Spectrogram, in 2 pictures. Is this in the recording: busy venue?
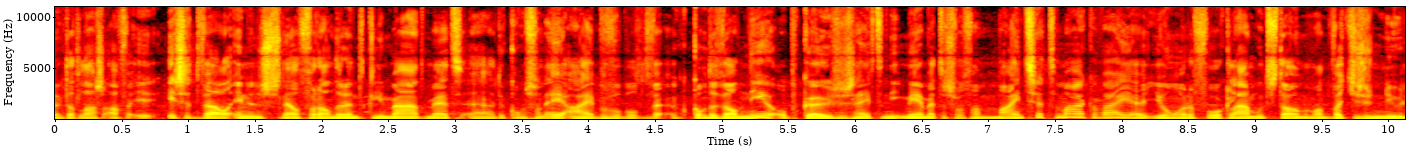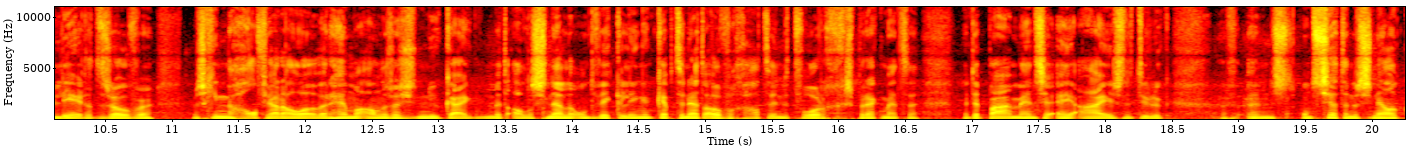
yes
